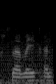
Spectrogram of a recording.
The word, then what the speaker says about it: cervical: So it is actually pronounced as cervical cancer, not cervical cancer. Yes, it's cervical cancer because we have cervical bones at the neck, so the cervix. So we pronounce it cervical cancer.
